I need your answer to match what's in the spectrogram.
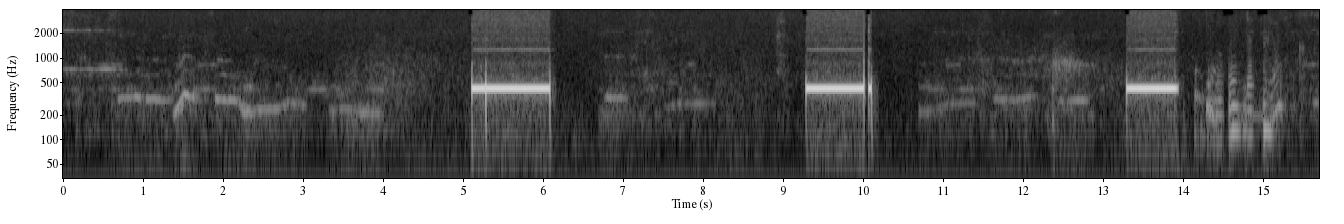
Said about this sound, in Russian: Для соединения с сотрудником наберите внутренний номер или дождитесь ответа.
